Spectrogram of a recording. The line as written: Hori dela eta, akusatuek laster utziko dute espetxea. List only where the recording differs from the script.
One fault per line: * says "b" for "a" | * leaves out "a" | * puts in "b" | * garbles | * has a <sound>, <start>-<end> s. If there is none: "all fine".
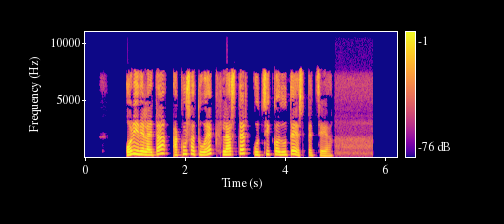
all fine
